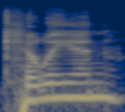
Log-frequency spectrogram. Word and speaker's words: Cillian: Is it Killian Murphy? Or is Cillian this? Murphy, yep. Yeah, the Cillian Murphy.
